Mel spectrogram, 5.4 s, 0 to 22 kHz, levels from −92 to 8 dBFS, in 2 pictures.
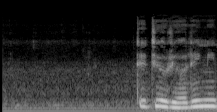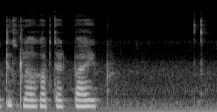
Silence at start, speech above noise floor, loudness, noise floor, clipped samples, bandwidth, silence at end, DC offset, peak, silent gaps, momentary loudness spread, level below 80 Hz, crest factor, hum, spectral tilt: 0.05 s; 26 dB; -20 LUFS; -44 dBFS; under 0.1%; 11 kHz; 0 s; under 0.1%; -6 dBFS; none; 14 LU; -46 dBFS; 16 dB; none; -7.5 dB/octave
